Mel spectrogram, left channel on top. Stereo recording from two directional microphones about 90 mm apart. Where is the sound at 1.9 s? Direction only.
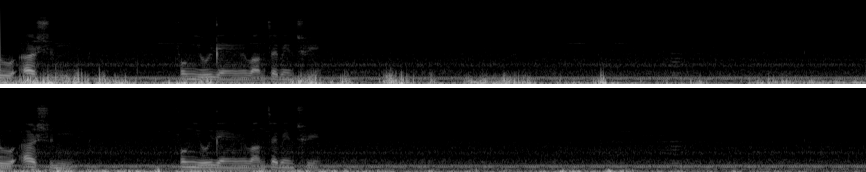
30° right (ahead or behind).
